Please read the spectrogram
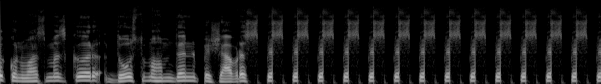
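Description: Speech that runs normally until 2.72 s, where it locks into a broken-record loop: a 253 ms fragment repeats exactly, back to back, about 13 times through to the end. The likely cause is a stalled player or stream resending its last buffer. A spectrogram shows identical blocks tiling at that period, and the waveform shows the same shape repeating.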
